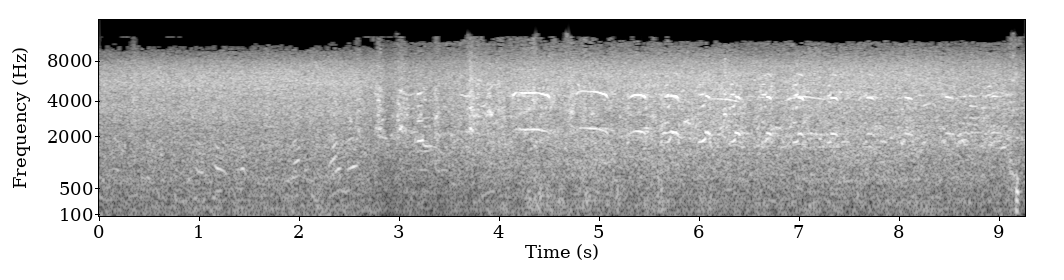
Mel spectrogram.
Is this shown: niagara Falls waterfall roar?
yes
